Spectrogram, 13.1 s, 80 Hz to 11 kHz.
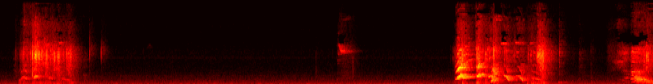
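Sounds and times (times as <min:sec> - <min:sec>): dogs barking and yipping: 0:00.4 - 0:01.6, 0:09.1 - 0:11.1.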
